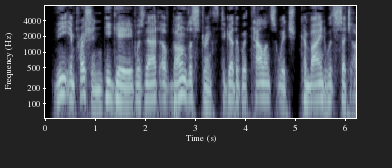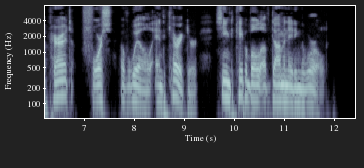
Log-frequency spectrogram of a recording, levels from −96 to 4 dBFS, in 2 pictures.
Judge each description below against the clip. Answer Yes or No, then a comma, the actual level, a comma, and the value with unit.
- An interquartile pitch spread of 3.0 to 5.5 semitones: No, narrow, 2.5 semitones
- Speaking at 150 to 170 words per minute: No, slow, 135 wpm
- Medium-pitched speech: No, low, 115 Hz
